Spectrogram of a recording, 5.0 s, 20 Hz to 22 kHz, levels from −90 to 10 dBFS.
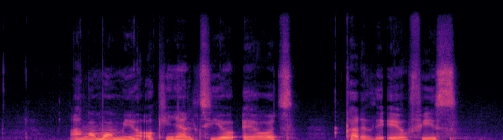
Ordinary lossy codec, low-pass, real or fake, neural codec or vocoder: none; 19.8 kHz; fake; vocoder, 44.1 kHz, 128 mel bands, Pupu-Vocoder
